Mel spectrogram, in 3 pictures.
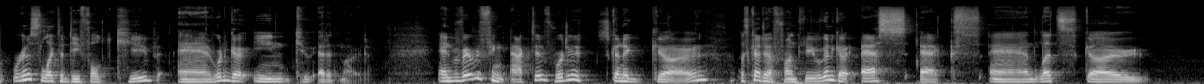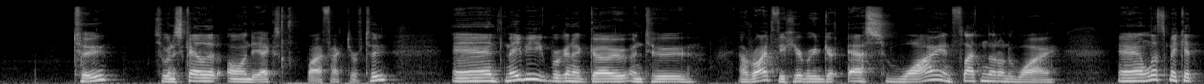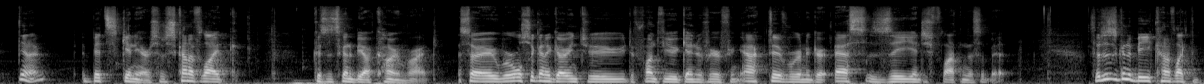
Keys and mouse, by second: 0.5 middle drag, 2.1-2.9 drag, 3.5 middle click, 5.0-6.2 middle drag, 7.1 KP_1, 8.6 s, 8.8 x, 12.5 2, 14.5 Return, 15.7-17.4 middle drag, 18.8 middle click, 20.0 s, 20.6 y, 24.7 click, 25.0 middle click, 26.2 KP_1, 30.8 a, 32.0 s, 32.4 z, 35.3 click, 35.5-36.1 middle drag.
